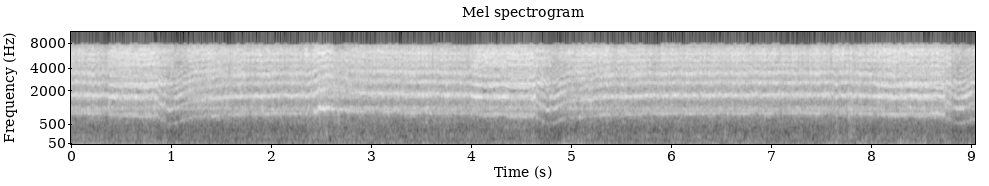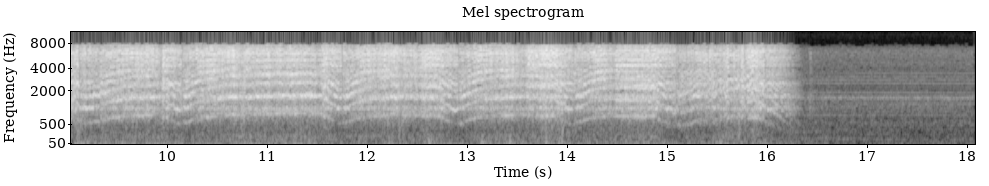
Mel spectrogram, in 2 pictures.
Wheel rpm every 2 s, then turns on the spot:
200, 240, 210, 230, 200, 200, 190, 160, 40.
none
